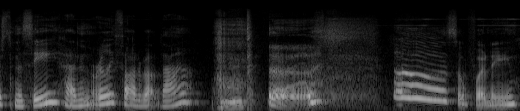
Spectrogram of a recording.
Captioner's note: laughs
